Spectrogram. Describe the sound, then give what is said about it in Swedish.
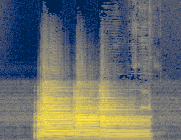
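An electric guitar played through an overdrive effect with the gain turned down, giving a lightly crunchy tone. A chord rings loud and sustained, with a second strum partway through, and no talking. “Hur, hur cleanar den upp då om du drar ner lite?”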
